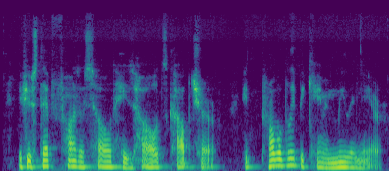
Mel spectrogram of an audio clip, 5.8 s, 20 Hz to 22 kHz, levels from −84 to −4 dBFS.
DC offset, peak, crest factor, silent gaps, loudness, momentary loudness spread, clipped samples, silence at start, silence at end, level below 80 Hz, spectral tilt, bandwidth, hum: under 0.1%; -2 dBFS; 18 dB; none; -20 LUFS; 10 LU; under 0.1%; 0.3 s; 0.15 s; -50 dBFS; -7.5 dB/octave; 12.5 kHz; none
